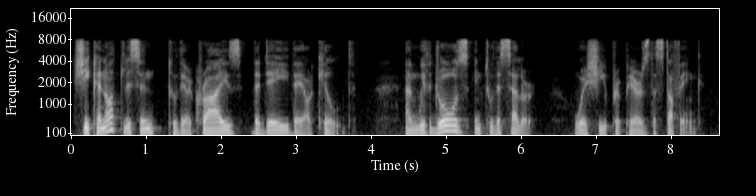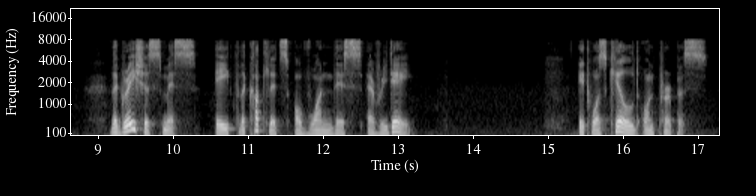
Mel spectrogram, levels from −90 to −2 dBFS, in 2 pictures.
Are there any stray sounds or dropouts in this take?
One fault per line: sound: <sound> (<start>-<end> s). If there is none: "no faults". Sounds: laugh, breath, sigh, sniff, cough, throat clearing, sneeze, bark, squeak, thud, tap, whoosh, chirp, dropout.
no faults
